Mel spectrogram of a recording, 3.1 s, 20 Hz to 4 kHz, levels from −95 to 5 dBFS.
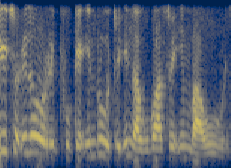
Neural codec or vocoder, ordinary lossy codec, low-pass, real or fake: none; none; 3.6 kHz; real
